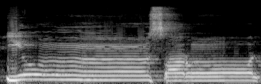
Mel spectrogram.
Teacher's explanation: یہاں نون کے اندر اخفا کریں گے اس لیے کہ نون کے بعد میں صاد آ رہا ہے اور یہ صاد اخفا کے حروف میں سے ہے، تو اب کیا کریں گے؟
